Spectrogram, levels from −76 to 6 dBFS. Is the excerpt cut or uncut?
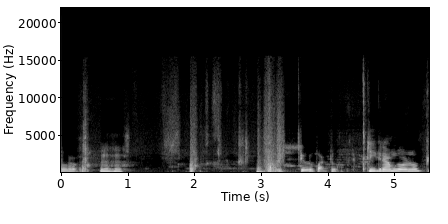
cut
